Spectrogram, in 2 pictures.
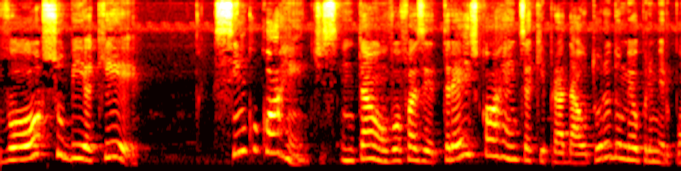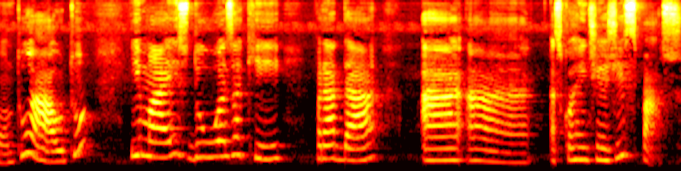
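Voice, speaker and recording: Speaking at a very slow pace, a woman uses a high voice and lively intonation. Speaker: crochet instructor. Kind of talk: tutorial.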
